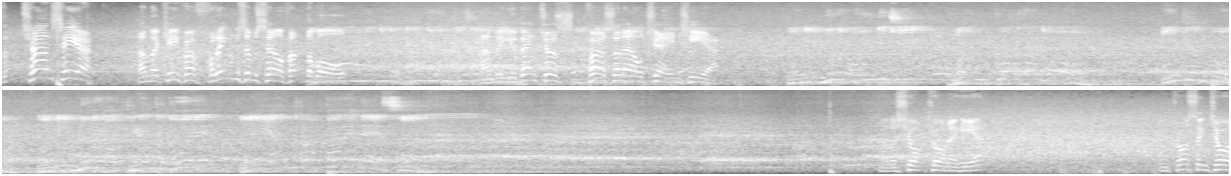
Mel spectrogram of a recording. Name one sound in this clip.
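A large stadium crowd roars and chants throughout.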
